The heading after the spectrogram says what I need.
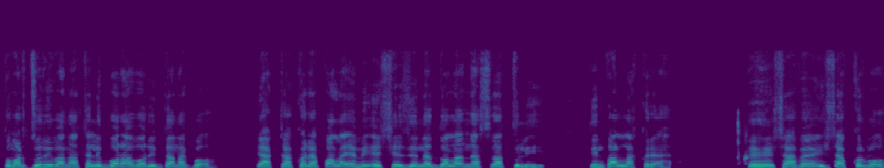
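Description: A man plays a quarrelsome old village grandmother in a comic prank call, speaking rural Bangladeshi dialect in a high pitch. She is indignant and insistent, complaining, arguing and haggling stubbornly in a steady tone at a brisk pace. The recording is dry, with no room echo.

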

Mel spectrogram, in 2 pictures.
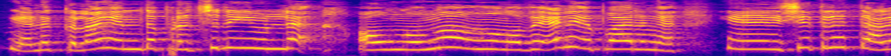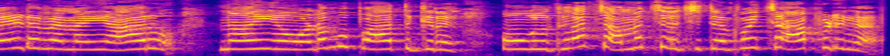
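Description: A woman's voice: very high-pitched, steady tone, fast, pushed and bright. A woman voicing a proud, stubborn village wife in a cartoon who is sick with fever and refuses help. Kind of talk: cartoon voice acting.

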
